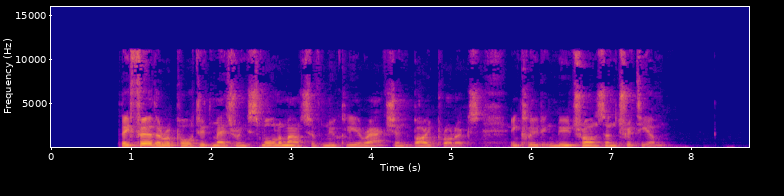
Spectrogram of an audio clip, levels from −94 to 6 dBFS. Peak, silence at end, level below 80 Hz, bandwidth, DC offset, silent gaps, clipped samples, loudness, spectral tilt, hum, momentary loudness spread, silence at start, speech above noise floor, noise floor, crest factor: -6 dBFS; 1.05 s; -66 dBFS; 11.5 kHz; under 0.1%; none; under 0.1%; -26 LUFS; -4 dB/octave; none; 14 LU; 0.9 s; 64 dB; -90 dBFS; 22 dB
